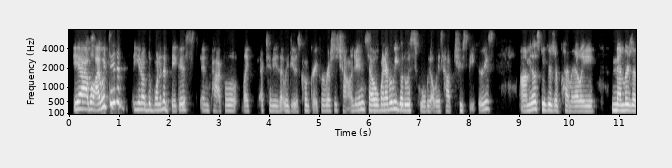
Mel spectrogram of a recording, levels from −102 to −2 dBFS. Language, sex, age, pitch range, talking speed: English, female, 20-39, 175-205 Hz, 230 wpm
